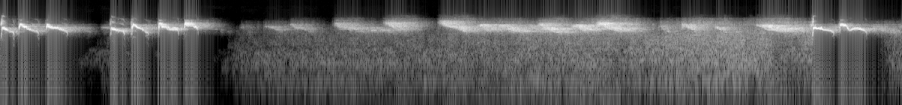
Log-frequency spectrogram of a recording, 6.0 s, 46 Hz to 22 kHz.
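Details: Hobbyist's caged Oriental white-eye, recorded in wet rainy weather on 29 September 2022, opens with quick high twitters, pauses, then pours out a sustained soft, high warbling passage.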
